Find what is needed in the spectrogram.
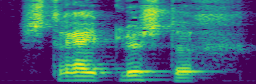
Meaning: combative, belligerent
- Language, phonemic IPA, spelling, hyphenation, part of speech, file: Dutch, /ˌstrɛi̯tˈlʏs.təx/, strijdlustig, strijd‧lus‧tig, adjective, Nl-strijdlustig.ogg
